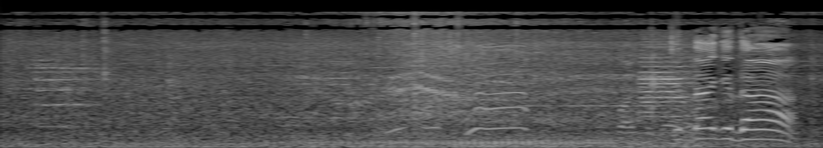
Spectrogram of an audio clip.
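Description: Road traffic passing close by: cars and a motorcycle go past, with engine and tyre rumble that swells in the middle and then eases.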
